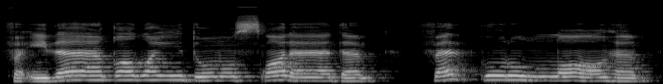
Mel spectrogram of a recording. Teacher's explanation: فَإِذَا قَضَيْتُمُ الصَّلَاةَ فَاذْكُرُوا اللَّهَ، فا کو دال کے سامنے لیں گے، دال کو باریک ادا کریں گے، وا کو لفظ اللہ کے لام کے سامنے لانا شدہ زور دیں گے، کھڑا زبر ہے کہ دال میں کھینچیں گے۔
